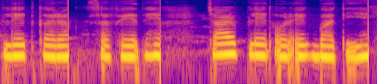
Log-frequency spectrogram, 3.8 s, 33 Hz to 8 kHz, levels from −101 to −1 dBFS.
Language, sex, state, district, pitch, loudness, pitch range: Hindi, female, Arunachal Pradesh, Papum Pare, 210 Hz, -14 LUFS, 200-220 Hz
